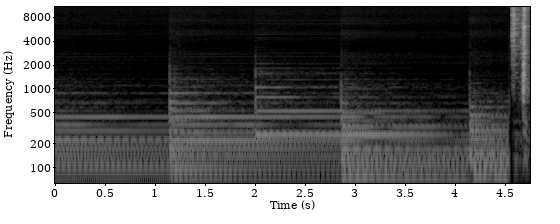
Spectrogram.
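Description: A Goldham Wood synth preset in a lo-fi FL Studio session plays low arpeggiated notes, with a few distinct note changes about a second apart that ring softly and steadily with no voices.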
